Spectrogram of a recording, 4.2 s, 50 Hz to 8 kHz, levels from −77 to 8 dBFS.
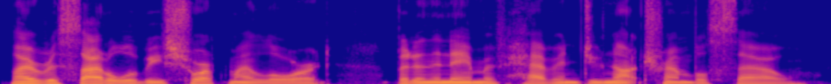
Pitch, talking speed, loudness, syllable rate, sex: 135 Hz, 245 wpm, -19 LUFS, 5.7 syllables/s, female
